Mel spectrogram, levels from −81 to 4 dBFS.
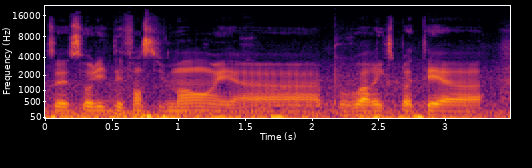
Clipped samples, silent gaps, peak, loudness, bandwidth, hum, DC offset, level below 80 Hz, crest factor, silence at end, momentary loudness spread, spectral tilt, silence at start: under 0.1%; none; 0 dBFS; -19 LUFS; 16 kHz; none; under 0.1%; -22 dBFS; 16 dB; 0 s; 4 LU; -4 dB/octave; 0 s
